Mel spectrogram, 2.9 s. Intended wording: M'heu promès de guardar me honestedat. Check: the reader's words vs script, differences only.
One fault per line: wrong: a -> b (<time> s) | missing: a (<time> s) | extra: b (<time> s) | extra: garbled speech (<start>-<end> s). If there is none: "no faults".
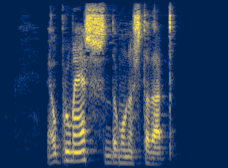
missing: guardar (1.5 s)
